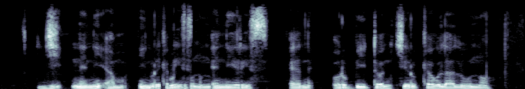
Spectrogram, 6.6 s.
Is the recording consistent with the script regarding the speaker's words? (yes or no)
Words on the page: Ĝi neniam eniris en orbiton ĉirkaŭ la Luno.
no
